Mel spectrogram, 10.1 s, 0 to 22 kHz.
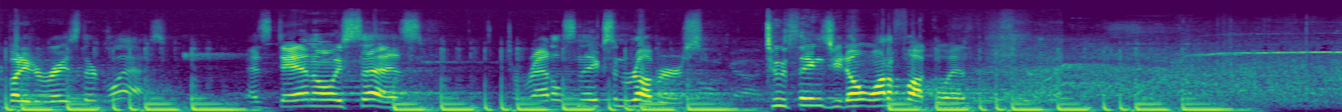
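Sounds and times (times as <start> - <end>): background music with bass line: 0.0 - 2.1, 3.0 - 5.8, 6.6 - 9.5
guests applauding: 7.6 - 10.0.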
